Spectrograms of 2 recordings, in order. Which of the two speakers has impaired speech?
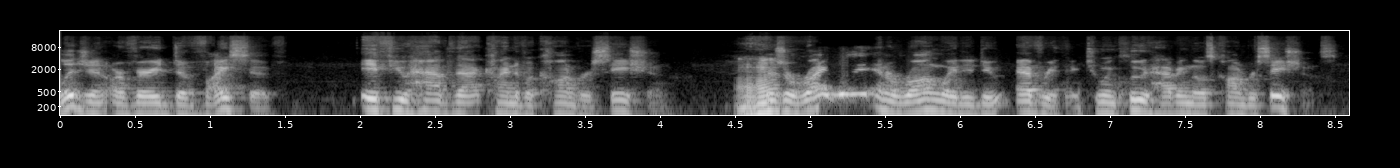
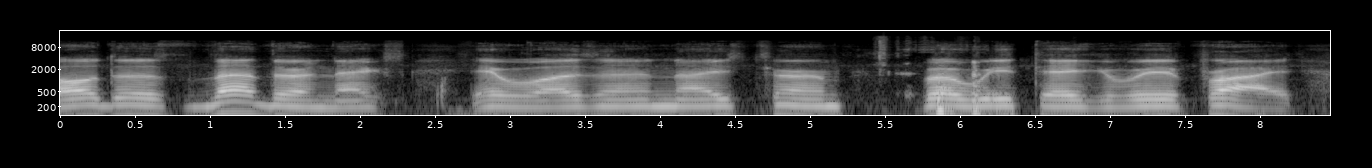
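The second: ALS; one leg affected, leg brace; no control of that leg.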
